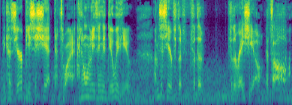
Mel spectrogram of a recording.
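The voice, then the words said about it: Stereotyped gay voice. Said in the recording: “doing the gay voice”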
